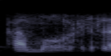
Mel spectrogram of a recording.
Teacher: è la vocale etimologica chiusa del napoletano che è stata presa in prestito come aperta nell'italiano camorra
